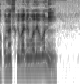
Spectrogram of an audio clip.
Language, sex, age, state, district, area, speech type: Assamese, male, 30-45, Assam, Golaghat, rural, spontaneous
